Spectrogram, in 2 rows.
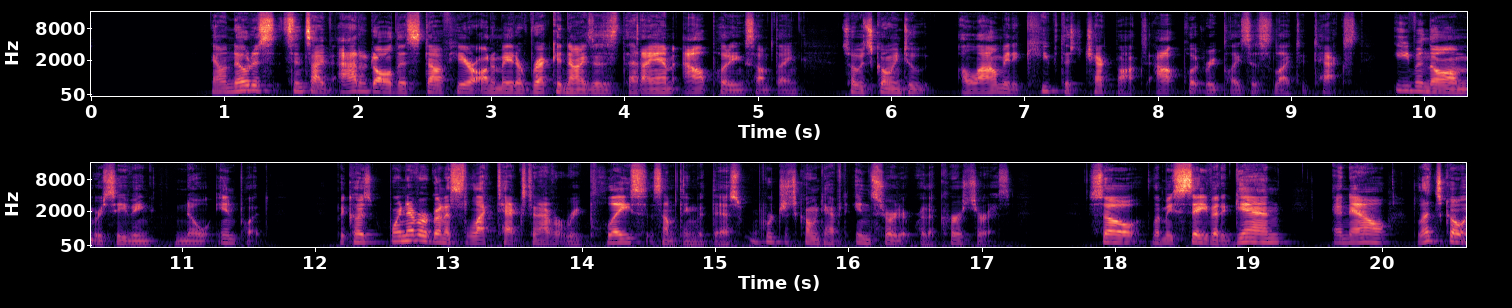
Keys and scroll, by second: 18.4 super+s.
